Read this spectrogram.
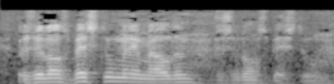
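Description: An actor playing a brisk, jovial, slightly eccentric doctor-scientist in a 1970s radio play, hearty one moment and muttering to himself the next. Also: male voice, mid-range voice, animated, a bit bright, close to an everyday voice. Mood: businesslike. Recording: muffled 1970s radio recording with hiss.

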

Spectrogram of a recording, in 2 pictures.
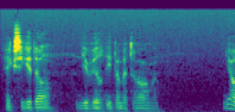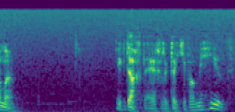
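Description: An actor playing a brusque, teasing, moody gentleman in a Dutch radio drama, speaking in a dry, commanding way. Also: low voice, moderate pace, breathy edge. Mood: brusque, insistent. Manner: dry, commanding, clipped questioning.

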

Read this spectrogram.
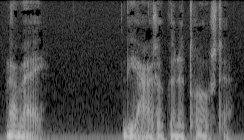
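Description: An actor playing a lovelorn, brooding man narrating his memories in a radio drama, measured and literary. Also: extremely low pitch, fairly even intonation, vocal fry, mellow, slight background noise.

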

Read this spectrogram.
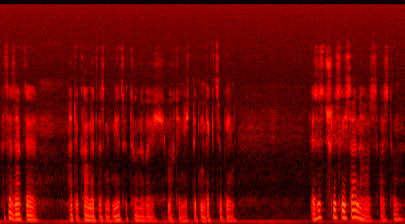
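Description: A man acting an obsessive sanatorium patient in a literary radio monologue, reading out letters to his wife with measured, introspective intensity and a husky, gravelly voice. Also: lively intonation, far from the mic, heavily acted. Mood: quiet, impatient. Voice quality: husky, gravelly, dark low voice.

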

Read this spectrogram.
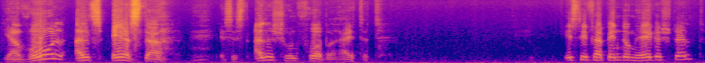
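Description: An actor playing a courteous, formal official in a German children's radio play. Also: male voice, on the high side, very animated, measured pace, a little mellow. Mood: warmly ceremonious. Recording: faintly noisy vinyl record transfer.

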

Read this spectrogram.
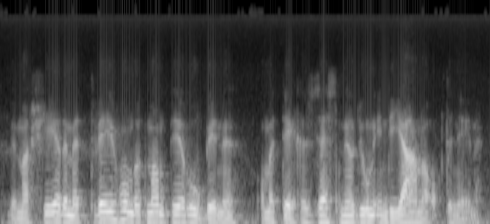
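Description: An actor playing a courtly, plain-spoken Spanish soldier who chronicles events in a radio drama. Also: male voice, fairly low pitch, a little fast. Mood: courtly, reporting. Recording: muffled phone-like old radio play.

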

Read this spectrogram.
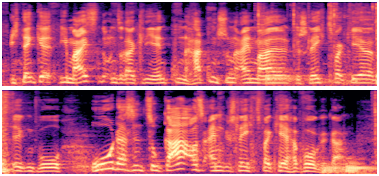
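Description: An actor playing a firm, formal office official in a German radio play. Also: male voice, a little high, lively intonation, brisk, over music. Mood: firm, defensive. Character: firm, indignant male compensation office official.

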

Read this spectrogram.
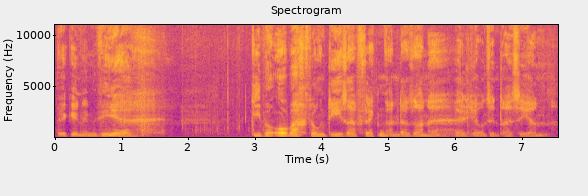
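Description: An actor in a German radio play, playing a stubborn, sardonic aging astronomer with a gravelly, husky voice and deliberate, emphatic delivery. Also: male voice, sits low, a little mellow, slight background noise. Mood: intense, deliberate. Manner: deliberate, emphatic speech-making.

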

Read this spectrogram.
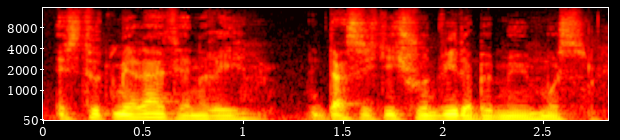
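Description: An actor playing an earnest, polite husband who confides in a friend, in an old German radio crime play. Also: male voice, deep voice, fast talker, warm tone, a little hiss or hum, natural voice. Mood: troubled, confiding. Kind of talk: mid-century German radio crime drama acting.

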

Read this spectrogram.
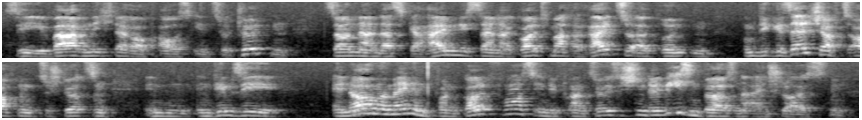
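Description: An actor playing an opinionated, combative literary scholar in a radio drama, arguing eloquently and emphatically. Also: male voice, mid-range voice, expressive, moderate pace, a bit bright, lightly acted. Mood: fervent, insistent. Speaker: seminar participant. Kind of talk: radio drama monologue, academic argument. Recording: echoey room, distant from microphone.

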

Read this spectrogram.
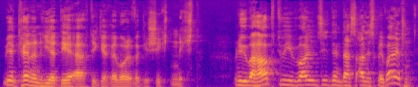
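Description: An actor playing an indignant, skeptical prison director in an officious, emphatic manner in a German radio crime play. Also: male voice, on the high side, animated, fairly quick, close to an everyday voice. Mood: dry, stubborn.

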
